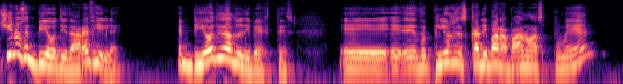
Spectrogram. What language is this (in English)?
Greek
